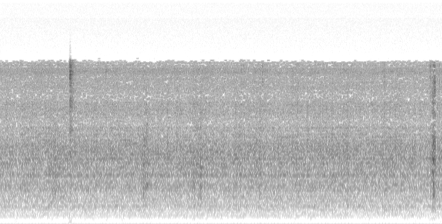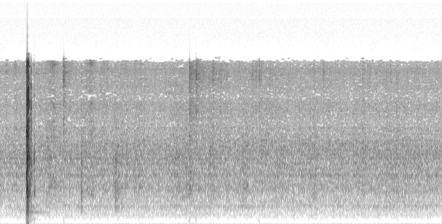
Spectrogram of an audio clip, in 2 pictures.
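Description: A small flame crackles softly as it burns.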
